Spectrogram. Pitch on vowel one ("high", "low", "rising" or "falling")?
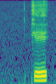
high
